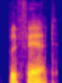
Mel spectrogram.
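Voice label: "befit", American English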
